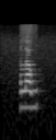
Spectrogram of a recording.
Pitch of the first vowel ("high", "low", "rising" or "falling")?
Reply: high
